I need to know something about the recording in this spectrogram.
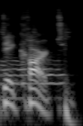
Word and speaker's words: Descartes: We say Descartes. Las S's no las pronunciamos en inglés.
